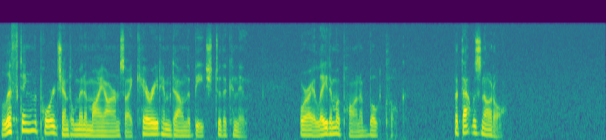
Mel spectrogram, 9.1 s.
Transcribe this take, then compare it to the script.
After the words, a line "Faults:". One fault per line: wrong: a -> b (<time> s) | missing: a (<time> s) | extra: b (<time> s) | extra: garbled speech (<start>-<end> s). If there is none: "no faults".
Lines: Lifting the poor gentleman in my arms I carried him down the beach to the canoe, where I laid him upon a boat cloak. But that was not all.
Lifting the poor gentleman in my arms I carried him down the beach to the canoe, where I laid him upon a boat cloak. But that was not all.
Faults:
no faults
